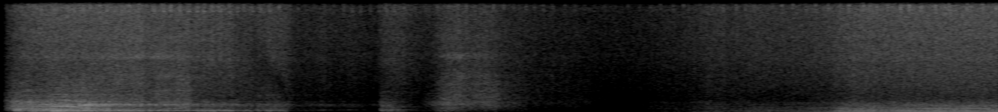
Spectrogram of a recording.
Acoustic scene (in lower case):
elevator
